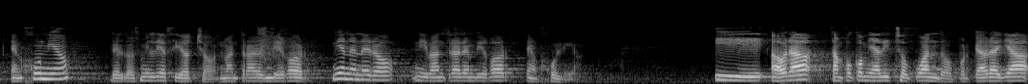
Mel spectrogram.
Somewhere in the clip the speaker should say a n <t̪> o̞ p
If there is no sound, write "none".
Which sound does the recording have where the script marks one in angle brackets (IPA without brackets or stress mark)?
d̪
